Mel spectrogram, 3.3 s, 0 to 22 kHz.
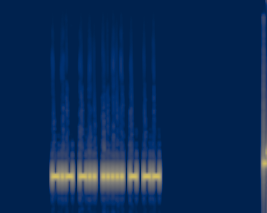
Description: Morse code, heard as a keyed tone, about 39 wpm, 700 Hz. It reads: KD5TM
